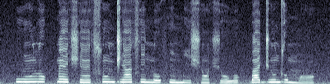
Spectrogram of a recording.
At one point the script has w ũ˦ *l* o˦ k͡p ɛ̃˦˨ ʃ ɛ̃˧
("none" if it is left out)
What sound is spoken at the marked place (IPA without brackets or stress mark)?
l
